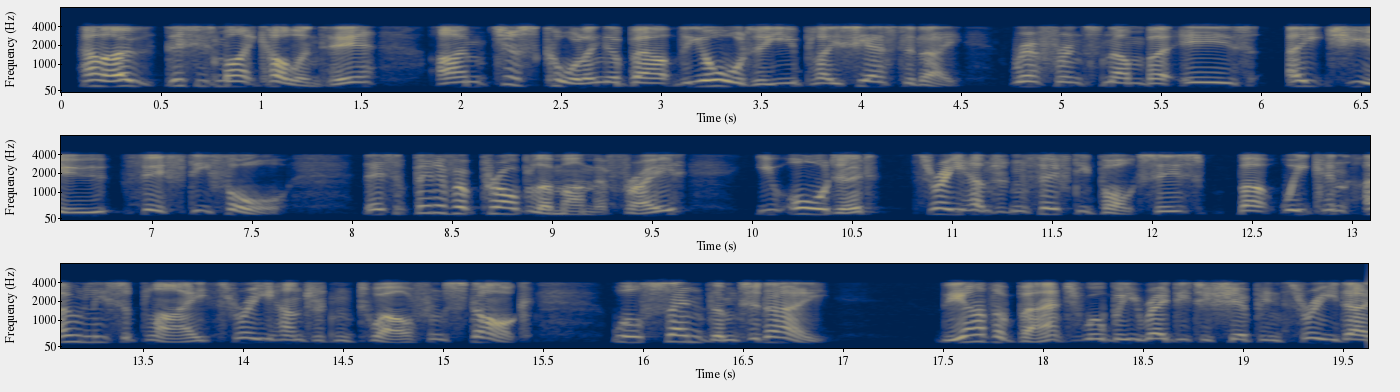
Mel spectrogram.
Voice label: Voicemail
